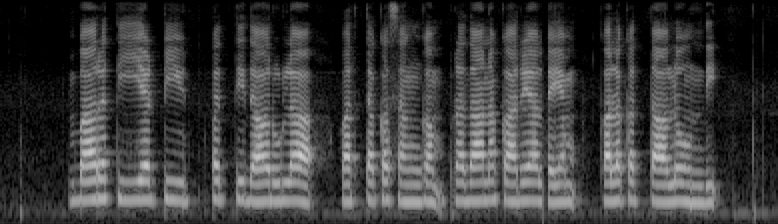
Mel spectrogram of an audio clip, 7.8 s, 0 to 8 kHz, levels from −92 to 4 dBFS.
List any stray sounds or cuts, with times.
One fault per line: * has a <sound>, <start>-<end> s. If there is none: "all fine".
* has a dropout, 5.4-5.5 s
